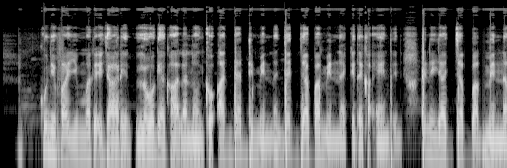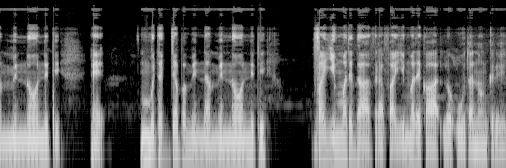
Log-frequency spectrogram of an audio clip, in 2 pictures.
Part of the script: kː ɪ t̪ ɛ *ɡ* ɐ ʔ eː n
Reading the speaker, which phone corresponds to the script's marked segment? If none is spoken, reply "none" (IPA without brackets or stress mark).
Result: k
